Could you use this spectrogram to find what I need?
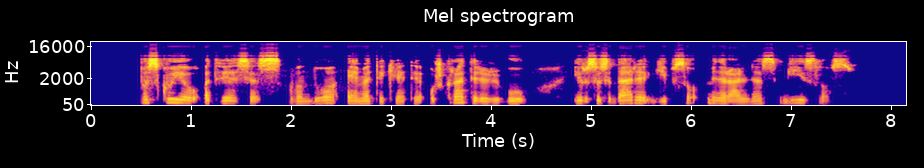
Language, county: Lithuanian, Vilnius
